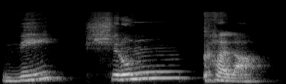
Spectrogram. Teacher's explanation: So nasalized sound of ng and kh coming together.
